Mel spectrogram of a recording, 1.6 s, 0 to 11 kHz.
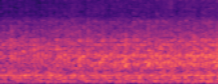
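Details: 2012 Ram 2500 Cummins diesel idling after fuel filter change (Fleetguard FS43255): short, steady idle with even tone and no knocks or misses; healthy idle.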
